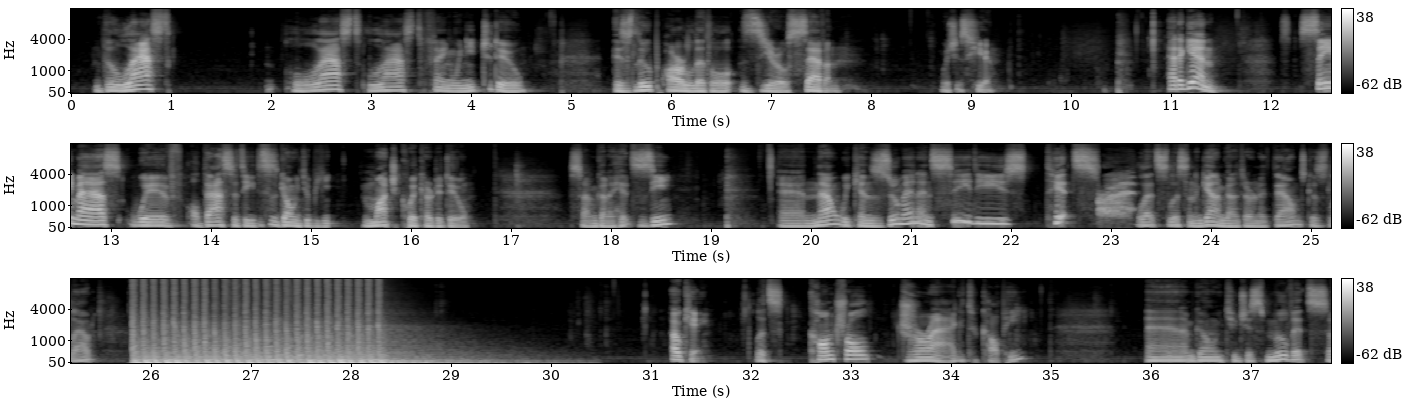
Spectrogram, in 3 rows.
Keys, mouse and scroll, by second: 2.4 click, 3.9 click, 5.2-5.9 scroll down 1, 6.0 scroll up 2, 7.4 ctrl+scroll down 3, 8.8 click, 10.8-11.7 scroll up 5, 12.4 ctrl+click, 15.7-16.1 ctrl+scroll up 1, 17.2 z, 18.2-19.2 drag, 19.8-20.1 scroll up 2, 20.9 scroll up 1, 21.5 scroll down 1, 23.2 ctrl+z, 23.5 click, 24.2-25.3 drag, 25.7 space, 25.9 click, 27.9 typing, 29.0 click, 30.4 space, 30.6 click, 31.1-32.9 ctrl+drag, 31.3-31.7 ctrl+scroll up 2, 31.7 ctrl+scroll down 2, 33.3-34.6 drag, 35.1-36.2 scroll up 2, 35.7-37.8 drag.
